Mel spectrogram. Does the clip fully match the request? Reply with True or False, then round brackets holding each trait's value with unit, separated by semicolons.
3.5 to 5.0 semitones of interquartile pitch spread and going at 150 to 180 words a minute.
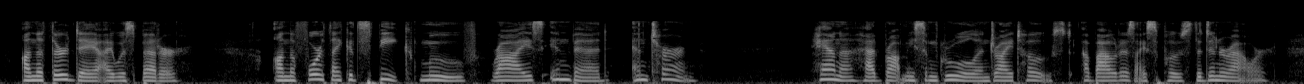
False (2.4 semitones; 160 wpm)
